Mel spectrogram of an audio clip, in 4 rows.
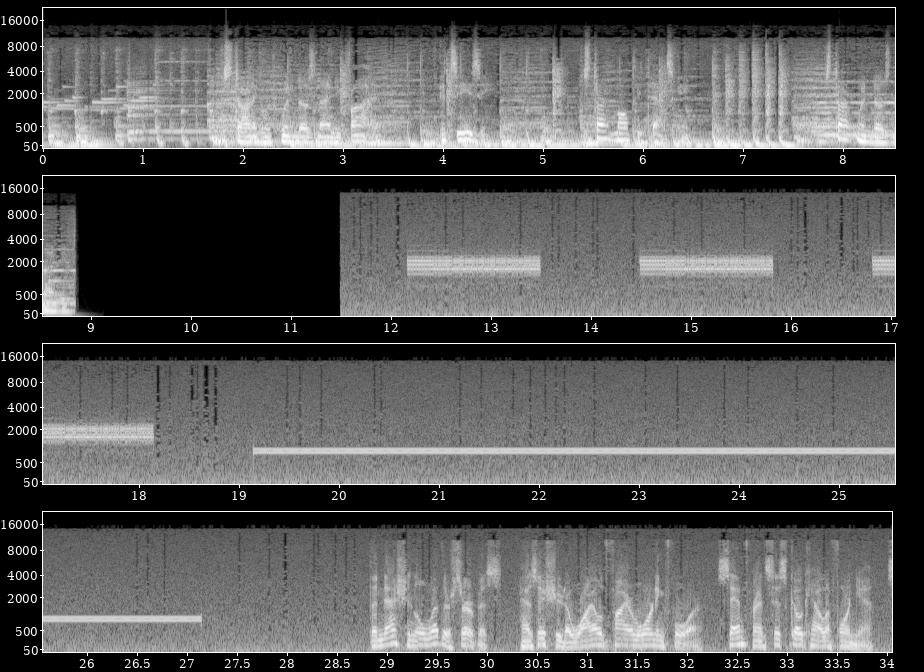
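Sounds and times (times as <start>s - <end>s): constant hiss: 11.5s - 34.0s
data tone bursts: 12.1s - 13.5s, 14.5s - 15.9s, 16.8s - 18.2s, 19.1s - 27.2s
two-tone attention signal: 12.2s - 13.5s, 14.5s - 15.8s, 16.8s - 18.2s, 19.2s - 27.2s.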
